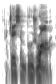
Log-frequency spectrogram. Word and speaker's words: Jason Bourgeois: Jason Bourgeois, I should say. And that is how you pronounce his name.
